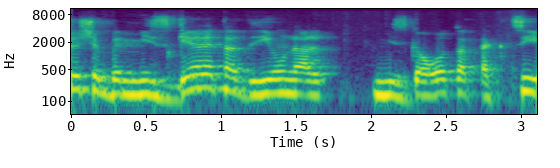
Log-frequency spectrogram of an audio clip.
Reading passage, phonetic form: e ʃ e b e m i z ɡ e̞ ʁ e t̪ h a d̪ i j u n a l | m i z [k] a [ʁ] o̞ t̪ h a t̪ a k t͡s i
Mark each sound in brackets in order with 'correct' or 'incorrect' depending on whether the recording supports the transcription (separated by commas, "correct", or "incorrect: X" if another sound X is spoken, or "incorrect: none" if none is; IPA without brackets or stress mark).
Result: incorrect: ɡ, correct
